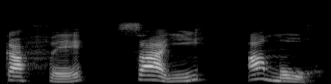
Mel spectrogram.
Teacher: palavras oxítonas, que a sílaba mais forte é a última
